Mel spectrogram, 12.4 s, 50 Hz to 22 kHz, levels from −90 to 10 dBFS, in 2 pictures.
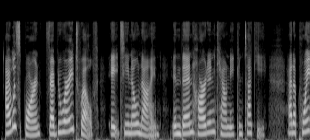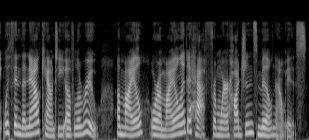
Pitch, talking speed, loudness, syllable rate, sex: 230 Hz, 175 wpm, -19 LUFS, 4.4 syllables/s, female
